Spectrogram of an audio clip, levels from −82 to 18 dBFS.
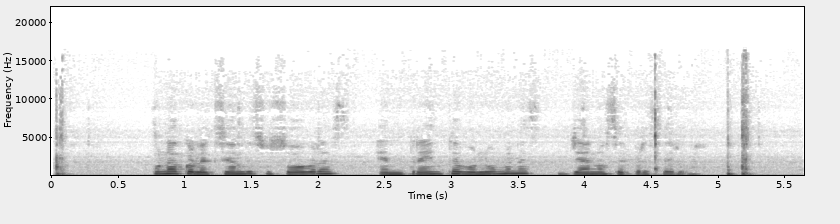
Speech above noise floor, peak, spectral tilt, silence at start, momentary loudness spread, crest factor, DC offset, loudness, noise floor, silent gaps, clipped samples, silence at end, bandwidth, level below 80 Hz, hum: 31 dB; -2 dBFS; -6.5 dB/octave; 0.05 s; 11 LU; 18 dB; under 0.1%; -21 LUFS; -50 dBFS; none; under 0.1%; 0.3 s; 16.5 kHz; -48 dBFS; none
